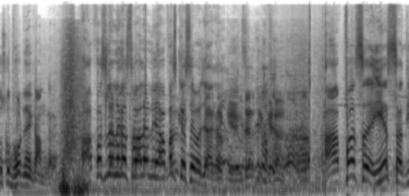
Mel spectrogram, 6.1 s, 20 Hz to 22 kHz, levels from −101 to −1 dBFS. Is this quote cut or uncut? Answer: cut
